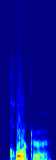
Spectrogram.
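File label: "corker", American English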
